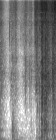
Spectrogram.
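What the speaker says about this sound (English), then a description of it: "All right, so I am shuffling" Brief crinkly rustling of tarot cards being shuffled, a few soft close papery sweeps lasting about a second.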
